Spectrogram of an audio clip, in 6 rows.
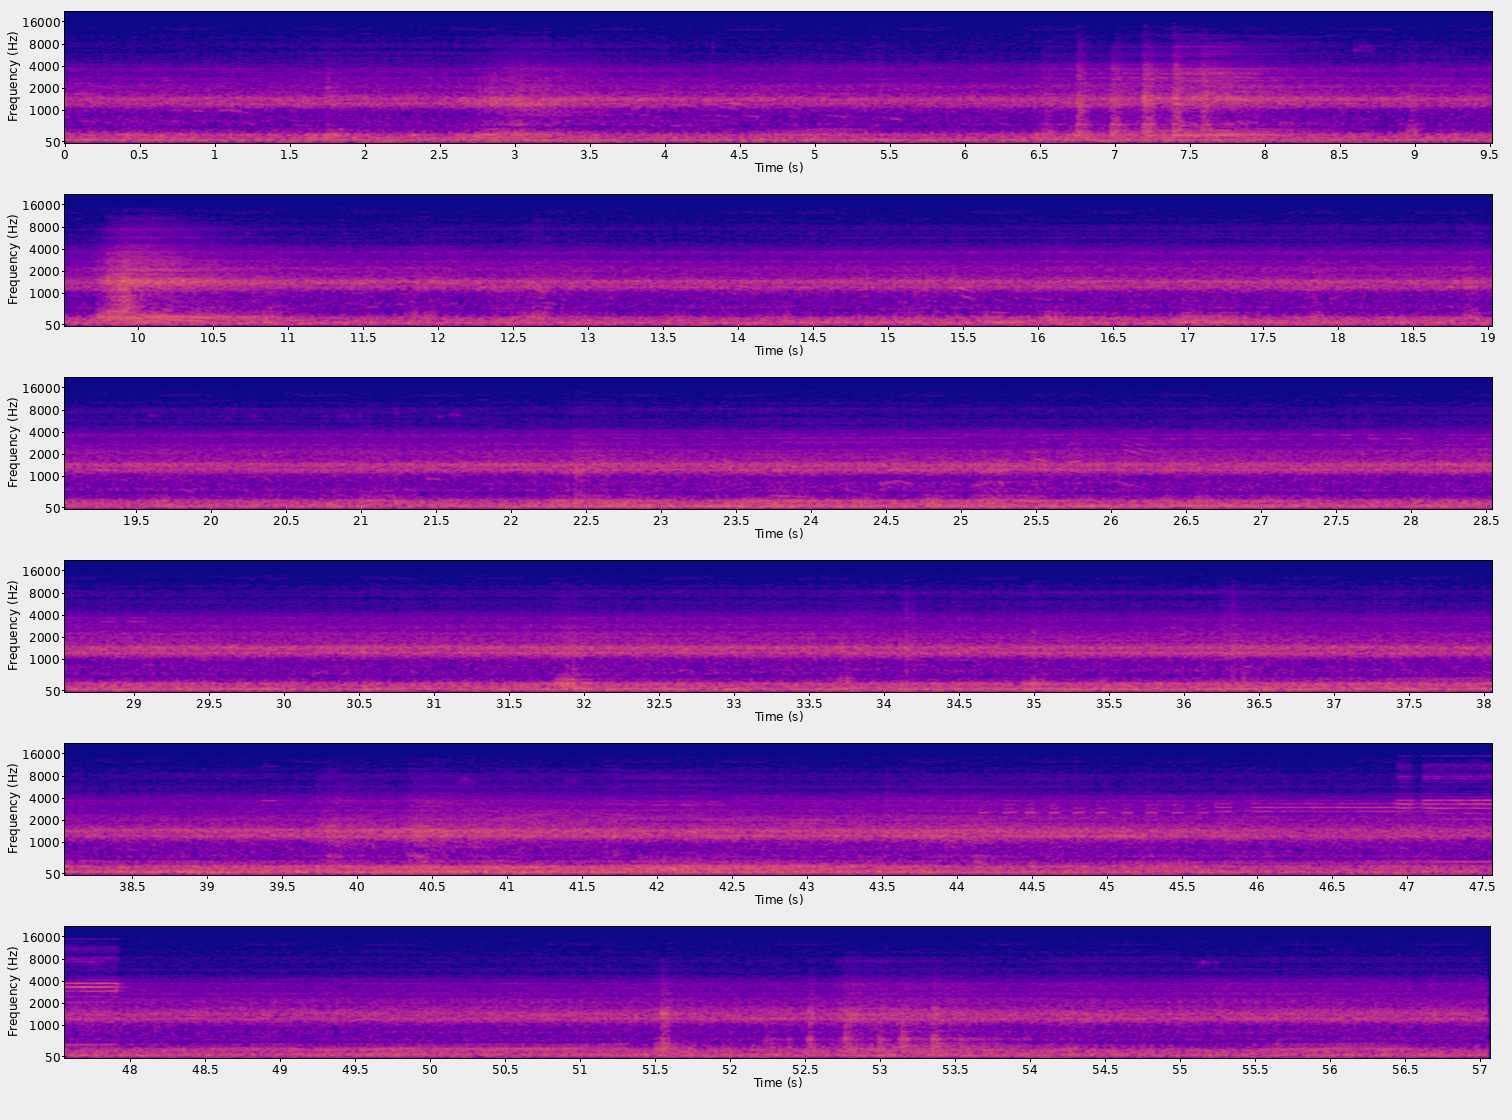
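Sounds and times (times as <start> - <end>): motorcycles running: 0.0 - 57.0
people's voices: 3.3 - 7.5, 23.6 - 29.6.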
